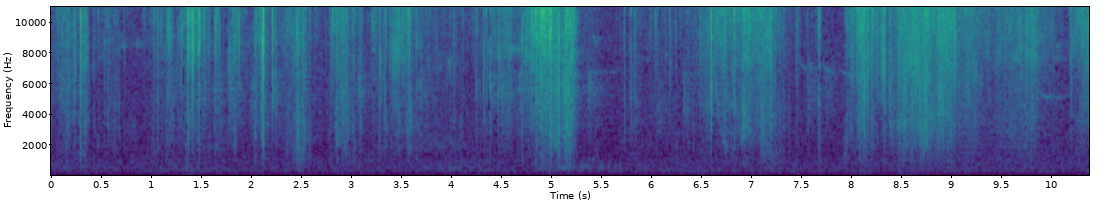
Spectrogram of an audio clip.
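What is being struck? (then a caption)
Standing tree trunk with flaky bark. Fingernails and fingertips scratch and tap the flaky bark of a standing tree trunk. The result is quiet, dry, bright crackling and rasping in short bursts, broken by sharp ticks, with almost no low end.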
